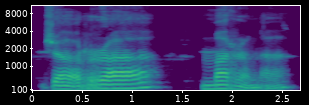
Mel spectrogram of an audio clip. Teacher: So those R's are rolled because they're consonants.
